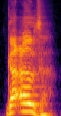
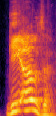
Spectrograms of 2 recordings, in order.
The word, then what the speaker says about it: gyoza: The letter Y, replace that with 2 E's, but then keep the hard G from God. Giza. And then add the O. Gyoza.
